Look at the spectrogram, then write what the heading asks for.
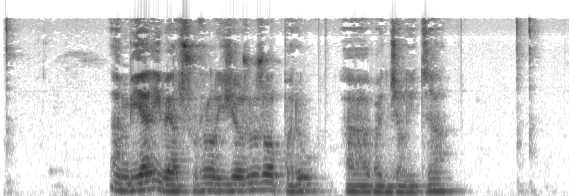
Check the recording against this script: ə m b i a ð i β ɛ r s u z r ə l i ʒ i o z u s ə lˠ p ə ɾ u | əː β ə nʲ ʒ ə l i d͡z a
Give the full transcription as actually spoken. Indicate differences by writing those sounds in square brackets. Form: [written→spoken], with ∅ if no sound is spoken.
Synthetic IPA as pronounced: ə m b i a ð i β ɛ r s u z r ə l i ʒ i o z u [s→z] ə lˠ p ə ɾ u | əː β ə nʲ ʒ ə l i d͡z a

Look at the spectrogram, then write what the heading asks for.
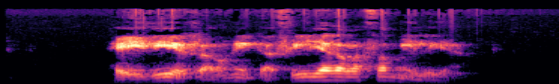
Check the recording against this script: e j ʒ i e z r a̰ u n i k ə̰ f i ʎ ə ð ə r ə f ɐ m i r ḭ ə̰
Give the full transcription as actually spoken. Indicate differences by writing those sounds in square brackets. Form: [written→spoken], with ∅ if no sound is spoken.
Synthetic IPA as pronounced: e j [ʒ→ð] i e z [r→l] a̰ u n i k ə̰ f i ʎ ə ð ə [r→l] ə f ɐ m i [r→l] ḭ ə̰

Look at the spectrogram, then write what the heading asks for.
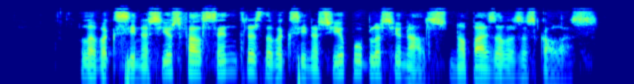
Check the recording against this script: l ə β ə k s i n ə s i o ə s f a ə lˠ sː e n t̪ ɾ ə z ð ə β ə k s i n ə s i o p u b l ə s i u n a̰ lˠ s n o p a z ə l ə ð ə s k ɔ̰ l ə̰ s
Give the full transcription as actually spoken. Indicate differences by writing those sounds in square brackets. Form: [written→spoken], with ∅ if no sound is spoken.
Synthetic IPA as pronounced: l ə β ə k s i n ə s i o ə s f a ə lˠ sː e n t̪ ɾ ə z ð ə β ə k s i n ə s i o p u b l ə s i u n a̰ lˠ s n o p a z ə l ə [ð→z] ə s k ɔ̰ l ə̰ s

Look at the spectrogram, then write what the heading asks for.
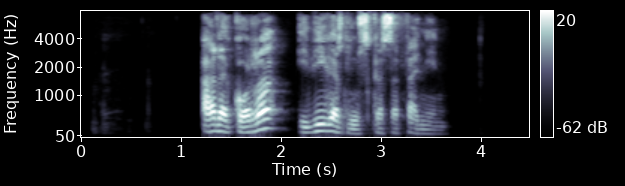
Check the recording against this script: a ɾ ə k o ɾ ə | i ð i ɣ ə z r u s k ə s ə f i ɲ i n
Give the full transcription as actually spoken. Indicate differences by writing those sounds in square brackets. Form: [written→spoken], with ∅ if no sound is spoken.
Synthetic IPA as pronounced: a ɾ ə k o [ɾ→r] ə | i ð i ɣ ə z [r→l] u s k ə s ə f [i→a] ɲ i n

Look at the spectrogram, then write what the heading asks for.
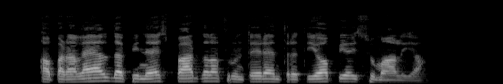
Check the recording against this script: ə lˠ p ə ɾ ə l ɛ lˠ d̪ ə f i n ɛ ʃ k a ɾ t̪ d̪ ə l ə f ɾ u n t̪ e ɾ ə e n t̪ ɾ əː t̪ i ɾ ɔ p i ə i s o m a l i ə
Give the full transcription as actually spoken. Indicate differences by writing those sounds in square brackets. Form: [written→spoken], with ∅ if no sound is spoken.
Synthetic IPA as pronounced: ə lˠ p ə ɾ ə l ɛ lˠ d̪ ə f i n ɛ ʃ [k→p] a ɾ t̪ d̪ ə l ə f ɾ u n t̪ e ɾ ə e n t̪ ɾ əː t̪ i [ɾ→∅] ɔ p i ə i s [o→u] m a l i ə

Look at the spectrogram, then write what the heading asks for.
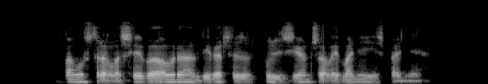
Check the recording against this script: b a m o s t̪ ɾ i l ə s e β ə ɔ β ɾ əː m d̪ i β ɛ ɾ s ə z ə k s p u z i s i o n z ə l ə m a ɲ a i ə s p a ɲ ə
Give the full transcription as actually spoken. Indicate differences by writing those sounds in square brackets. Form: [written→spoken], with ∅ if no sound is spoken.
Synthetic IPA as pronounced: b a m [o→u] s t̪ ɾ [i→a] l ə s e β ə ɔ β ɾ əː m d̪ i β ɛ ɾ s ə z ə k s p u z i s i o n z ə l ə m a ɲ [a→ə] i ə s p a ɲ ə

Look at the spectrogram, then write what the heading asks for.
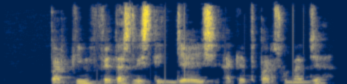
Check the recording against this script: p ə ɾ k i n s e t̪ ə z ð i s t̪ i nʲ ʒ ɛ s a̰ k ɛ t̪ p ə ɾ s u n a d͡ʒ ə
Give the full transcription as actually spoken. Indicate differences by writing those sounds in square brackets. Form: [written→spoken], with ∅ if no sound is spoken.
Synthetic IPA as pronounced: p ə ɾ k i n [s→f] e t̪ ə z ð i s t̪ i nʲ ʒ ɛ [s→ʃ] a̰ k ɛ t̪ p ə ɾ s u n a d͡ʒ ə

